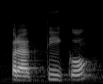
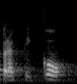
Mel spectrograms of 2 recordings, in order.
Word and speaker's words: practico: Mientras que tiene un par mínimo, es decir, existe una palabra también en la lengua que tiene las mismas consonantes y vocales, practico, pero que el acento se ubica en otra sílaba, ya que tiene posición libre.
